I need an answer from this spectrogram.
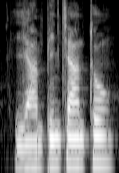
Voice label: "fañpiñ-cañtuñ", Apatani

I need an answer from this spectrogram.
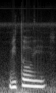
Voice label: "vitoi", Wamesa

